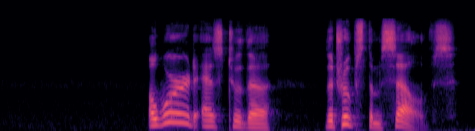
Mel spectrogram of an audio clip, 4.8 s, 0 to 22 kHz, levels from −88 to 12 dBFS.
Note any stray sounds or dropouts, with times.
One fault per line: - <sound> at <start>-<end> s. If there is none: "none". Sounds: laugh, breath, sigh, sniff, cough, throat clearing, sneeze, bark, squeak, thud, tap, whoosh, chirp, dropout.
none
